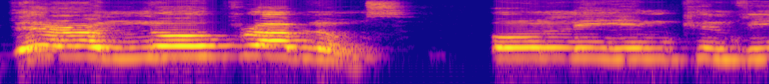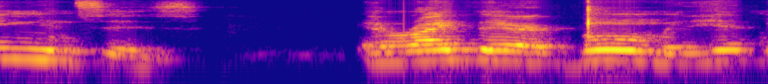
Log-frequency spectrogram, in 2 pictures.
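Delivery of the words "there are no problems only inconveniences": slow, high, savouring every word; wise concierge. Retold or imitated. Concierge calming the furious guest, slow and high. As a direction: deliver it like island wisdom, taking your time. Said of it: "He said".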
